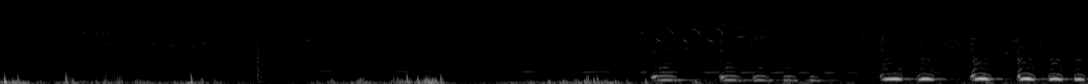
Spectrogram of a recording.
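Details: Southern ground hornbills calling in the morning near a breeding herd of elephants that came to investigate; rustling and low rumbles first, then deep hooting booms begin and grow louder in a rapid steady series.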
